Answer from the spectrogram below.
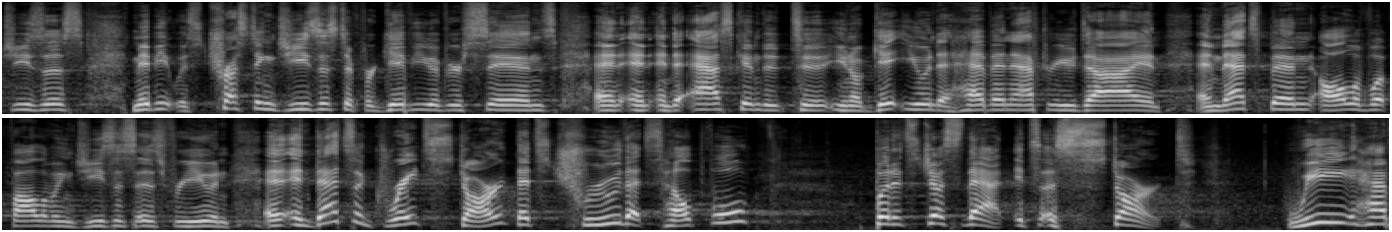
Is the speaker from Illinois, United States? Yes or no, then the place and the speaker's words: yes; Pearl City, Illinois, United States; moved away; I went to high school in a rural northwest Illinois town called Pearl City, Illinois. You're wondering, well, how rural is it? Here's how rural it is. My hometown was 800 people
